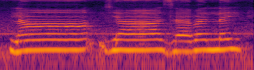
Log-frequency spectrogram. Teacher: या साकिन है, या साकिन से पहले ज़बर आ रहा है, यालीन हो रहा है, लिहाजा यालीन को बगैर खींचे बगैर झटके दिए नरमी से मारूफ पढ़ेंगे।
